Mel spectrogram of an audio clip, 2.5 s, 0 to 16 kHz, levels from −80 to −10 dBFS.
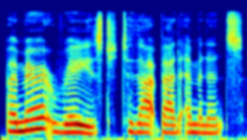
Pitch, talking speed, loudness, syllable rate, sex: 215 Hz, 170 wpm, -15 LUFS, 5.1 syllables/s, female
